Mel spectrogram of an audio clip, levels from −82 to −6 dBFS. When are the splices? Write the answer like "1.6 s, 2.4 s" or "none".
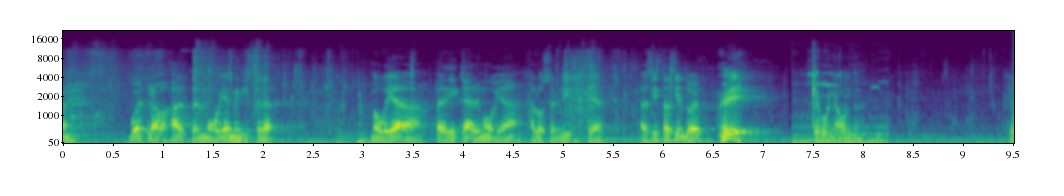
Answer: none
